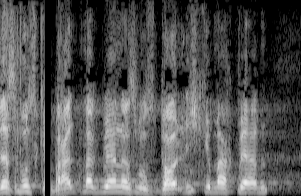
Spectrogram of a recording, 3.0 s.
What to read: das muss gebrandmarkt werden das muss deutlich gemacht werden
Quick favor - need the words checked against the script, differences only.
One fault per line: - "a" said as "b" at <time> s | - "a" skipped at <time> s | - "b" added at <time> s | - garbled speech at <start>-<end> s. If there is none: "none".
none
